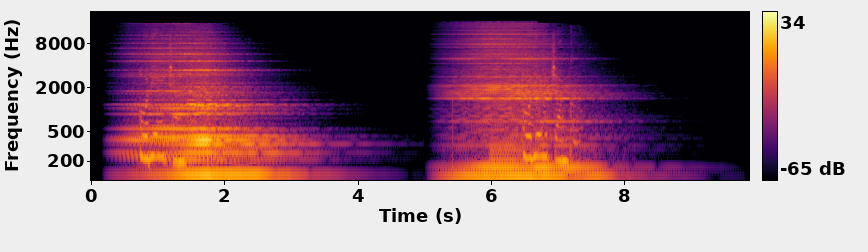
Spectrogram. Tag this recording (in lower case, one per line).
scary music
music
speech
